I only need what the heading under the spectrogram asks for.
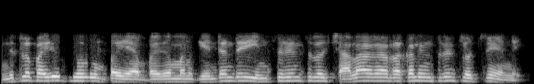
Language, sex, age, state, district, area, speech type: Telugu, male, 60+, Andhra Pradesh, West Godavari, rural, conversation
